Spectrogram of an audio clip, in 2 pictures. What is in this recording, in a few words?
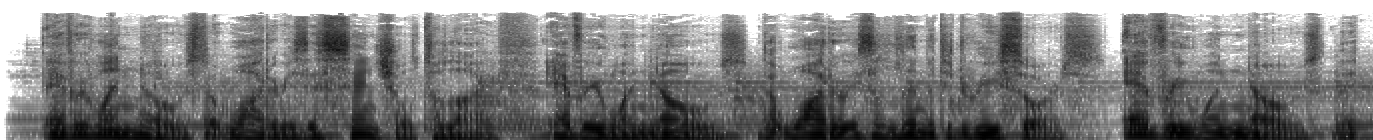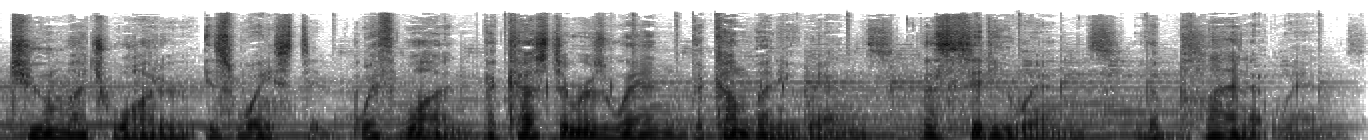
Corporate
